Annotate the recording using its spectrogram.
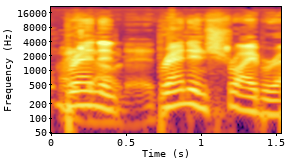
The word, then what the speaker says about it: Brandon Schreiber: So Brandon Schreiber, I didn't even do your full name.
